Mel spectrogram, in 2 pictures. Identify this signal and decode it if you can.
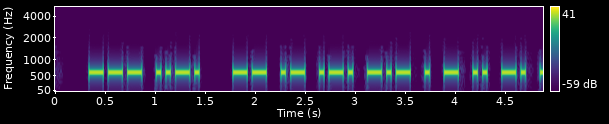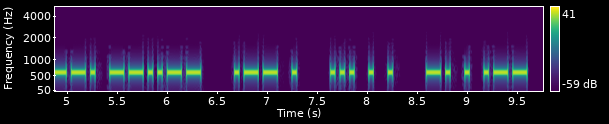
Morse code, heard as a keyed tone, about 25 wpm, 600 Hz. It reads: OF MARKETING, WE SEE NEW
